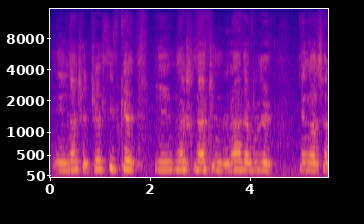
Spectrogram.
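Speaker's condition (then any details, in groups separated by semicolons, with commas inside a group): Cerebral palsy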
